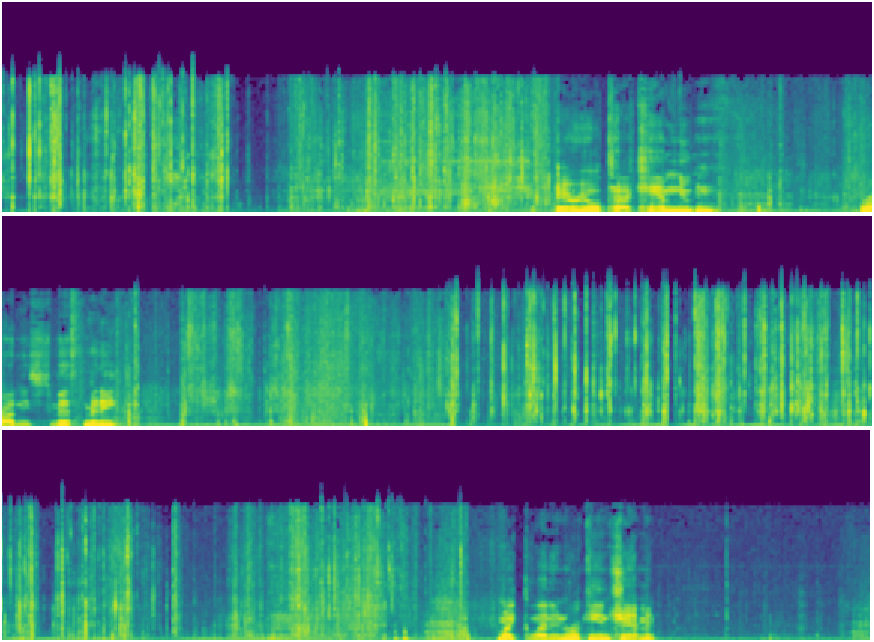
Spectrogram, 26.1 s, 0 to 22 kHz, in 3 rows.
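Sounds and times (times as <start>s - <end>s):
card pack wrapper crinkling: 0.0s - 5.7s, 9.7s - 21.6s
steady low hum: 0.2s - 26.0s.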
